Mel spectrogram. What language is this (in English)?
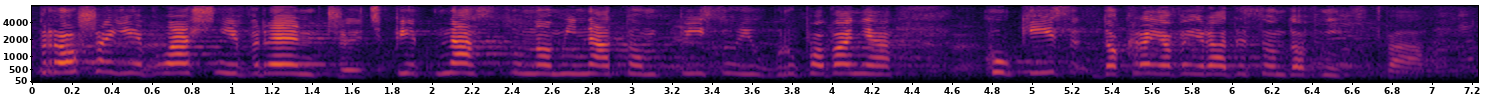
Polish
